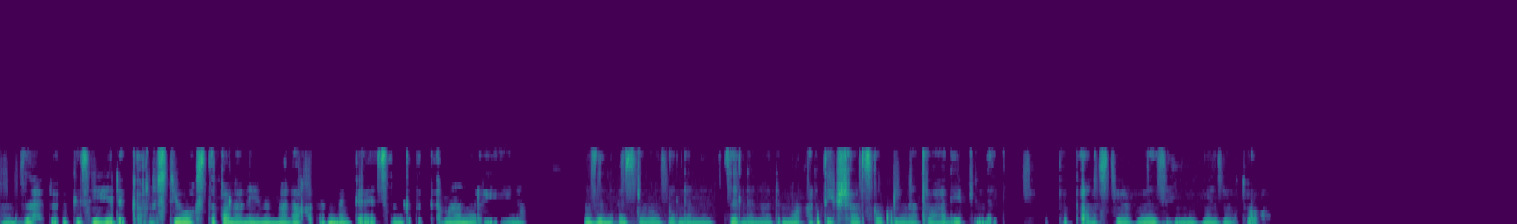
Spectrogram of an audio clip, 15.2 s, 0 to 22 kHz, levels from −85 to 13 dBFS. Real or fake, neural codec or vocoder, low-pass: real; none; 7.2 kHz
